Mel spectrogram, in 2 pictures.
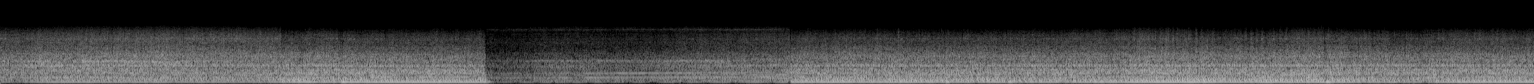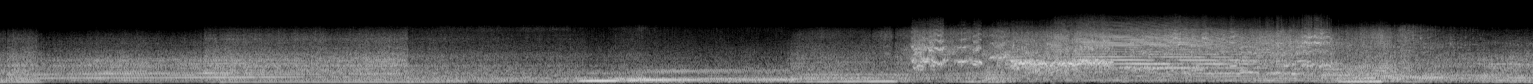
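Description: Car engines running steadily at highway speed, with revs rising and falling past the middle. Near the end comes a loud squeal of tires lasting several seconds.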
